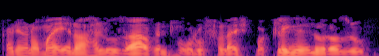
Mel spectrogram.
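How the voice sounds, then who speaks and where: A man's voice: medium pitch, steady tone, very fast, dry recording. A man making a teasing prank phone call, mocking and crude, tossing out cheeky pet names. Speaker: scambaiting prank caller and show host. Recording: dry, band-limited phone-call recording.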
